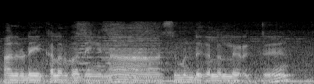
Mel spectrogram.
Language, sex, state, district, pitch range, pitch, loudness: Tamil, male, Tamil Nadu, Kanyakumari, 90-105 Hz, 100 Hz, -16 LUFS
